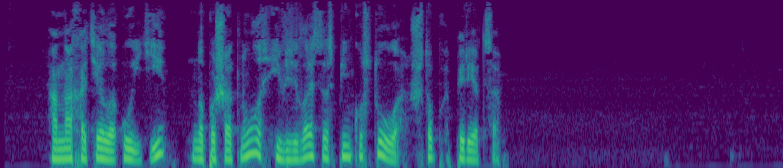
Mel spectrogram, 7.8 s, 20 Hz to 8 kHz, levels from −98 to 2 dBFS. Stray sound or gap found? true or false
false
